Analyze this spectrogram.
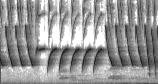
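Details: Canary with a clear rolling song, meant to get other canaries singing: fast high buzzy trills, then a run of slower looping whistled notes about four per second, then another rapid roll.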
